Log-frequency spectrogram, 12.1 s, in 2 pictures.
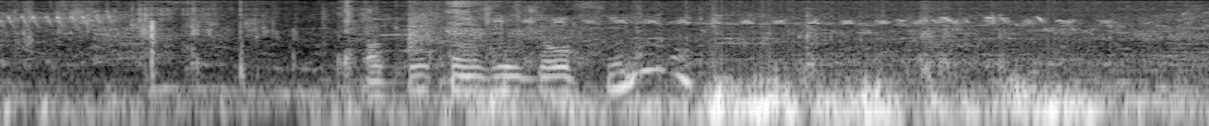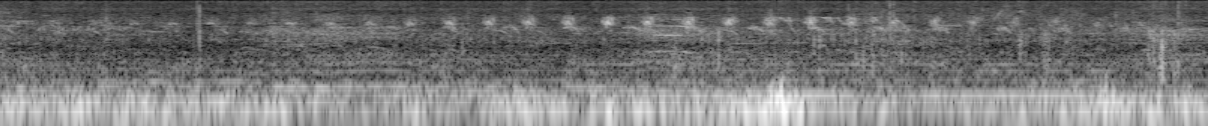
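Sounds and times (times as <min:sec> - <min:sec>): bird chirping: 0:01.9 - 0:12.0
low rumble: 0:03.5 - 0:12.0.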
